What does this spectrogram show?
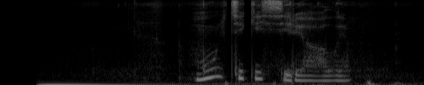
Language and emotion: Russian, neutral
